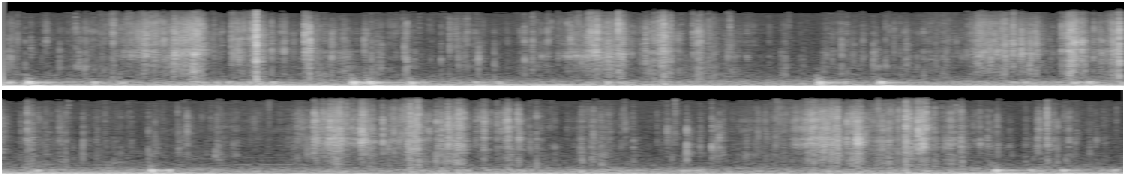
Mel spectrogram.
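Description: A small, soft, pliable lump of purple foam-bead clay is squeezed, pulled apart and kneaded between fingertips with long dark-painted nails, while dry leaves on the table stay untouched. Dense, bright crackling and crinkling bursts swell and fade in waves over a steady low hum.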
